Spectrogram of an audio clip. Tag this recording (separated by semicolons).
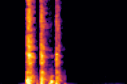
cold; cough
